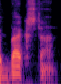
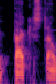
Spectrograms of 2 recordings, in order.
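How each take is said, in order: First: "Pakistan" in two syllables, pak-stan. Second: "Pakistan" in three syllables, pæk-i-stan; wrong way to say it. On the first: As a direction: drop the middle vowel in "Pakistan". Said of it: "we say Pakistan". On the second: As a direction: say "Pakistan" with the middle i sounded. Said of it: "we don't say Pakistan". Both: Shown as a demonstration.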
